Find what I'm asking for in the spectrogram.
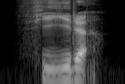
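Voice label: "fire", Norwegian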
